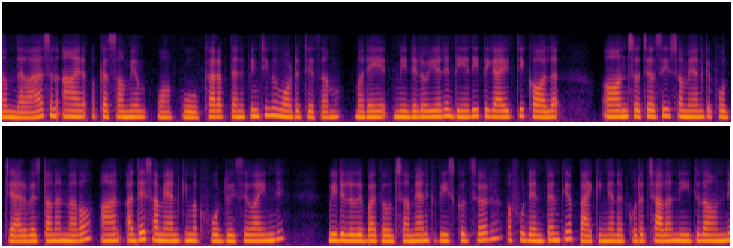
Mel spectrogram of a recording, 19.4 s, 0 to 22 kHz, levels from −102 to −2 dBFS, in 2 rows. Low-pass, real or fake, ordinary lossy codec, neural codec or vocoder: 7.2 kHz; fake; none; codec, 16 kHz, 0.2 kbps, FocalCodec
